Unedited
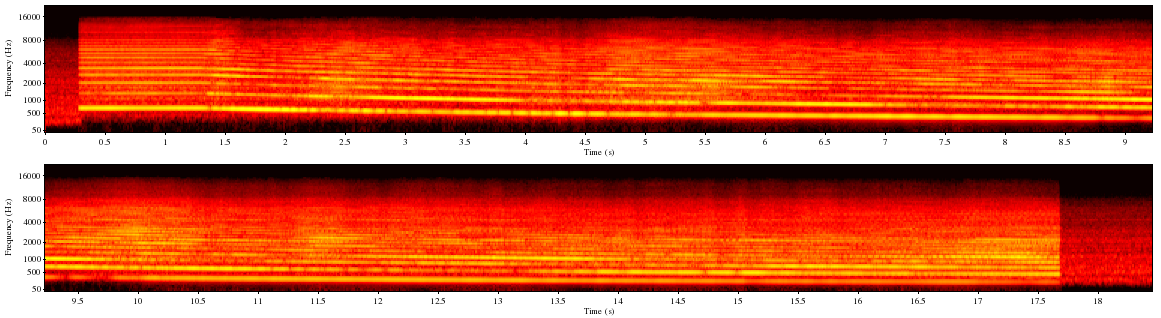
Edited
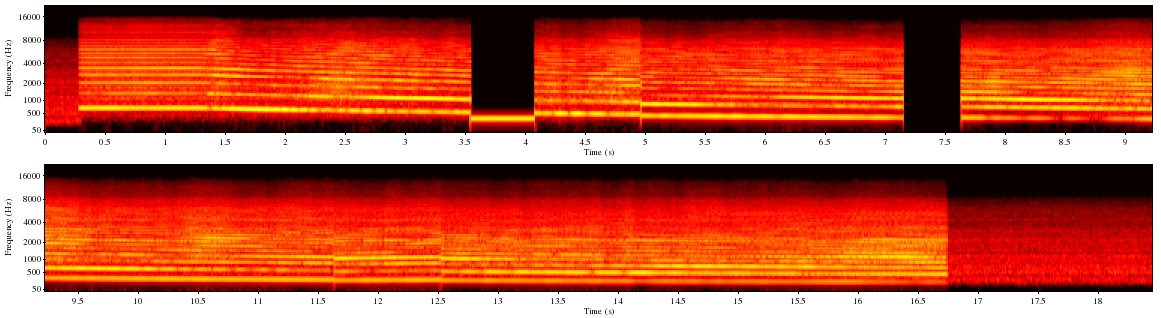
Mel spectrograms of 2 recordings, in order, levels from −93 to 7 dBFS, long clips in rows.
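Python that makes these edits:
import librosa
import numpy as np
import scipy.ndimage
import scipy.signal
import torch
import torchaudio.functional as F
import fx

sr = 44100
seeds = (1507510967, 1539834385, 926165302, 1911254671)

y = fx.edit(x, sr, fx.bleep(start_s=3.54, length_s=0.54, hz=335.0, db=-23.0),
    fx.cut(start_s=4.96, length_s=1.42),
    fx.insert_silence(at_s=8.57, length_s=0.48),
    fx.reverse_span(start_s=12.57, length_s=0.89), tone=tone)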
